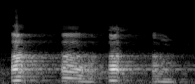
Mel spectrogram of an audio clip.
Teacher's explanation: bukan di ujung tenggorokan tapi di pangkal tenggorokan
